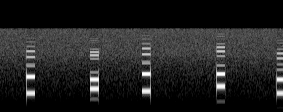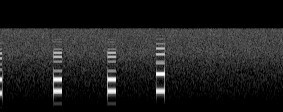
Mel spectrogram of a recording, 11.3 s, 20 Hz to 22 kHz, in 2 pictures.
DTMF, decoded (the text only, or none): 2 7 6 # 1 4 4 6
